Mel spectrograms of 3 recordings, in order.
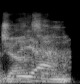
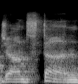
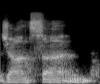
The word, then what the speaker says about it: Johnson: And Johnson, not Johnston, but Johnson. S-O-N. Yeah. Son.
